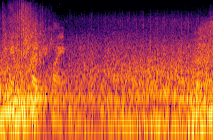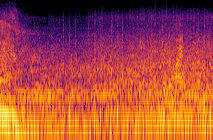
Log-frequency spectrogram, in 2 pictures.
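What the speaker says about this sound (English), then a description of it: "see a plane on me. I think I need to fight the plane." A fighter plane engine in a Battlefield V match drones and swells as aircraft pass, with a loud roaring sweep midway and scattered battle noise; a player talks over parts of it.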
